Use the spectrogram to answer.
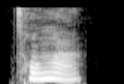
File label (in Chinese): "从而", Chinese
